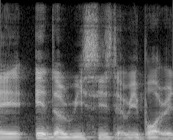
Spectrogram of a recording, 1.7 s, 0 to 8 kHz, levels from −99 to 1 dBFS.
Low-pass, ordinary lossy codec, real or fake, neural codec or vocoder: none; none; real; none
